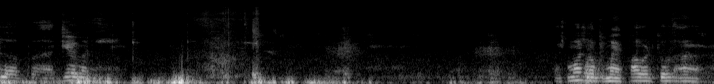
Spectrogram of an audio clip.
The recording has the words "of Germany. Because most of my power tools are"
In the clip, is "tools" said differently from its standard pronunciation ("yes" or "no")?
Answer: yes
